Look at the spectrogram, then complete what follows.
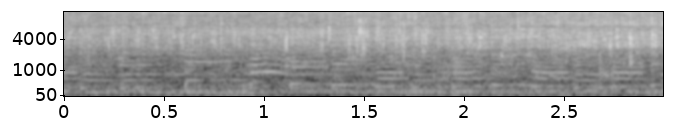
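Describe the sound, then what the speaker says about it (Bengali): Steady splashing of fountain water at a Swaminarayan temple, a continuous close wash of falling and running water with no talk over it. "ফোয়ারাটা দেখো।"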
